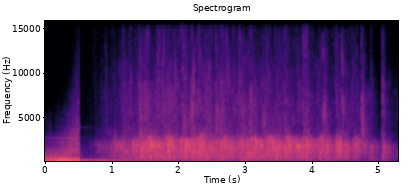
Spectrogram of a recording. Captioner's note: audience applauding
